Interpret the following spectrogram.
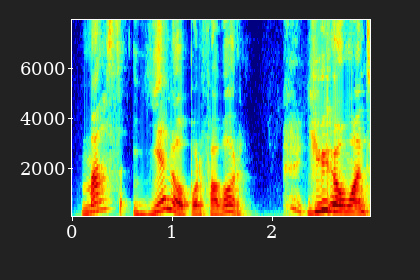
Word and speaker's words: hielo: Again, remember that the H is not there. It is there, but it's not there. We never pronounce the H. Café con hielo.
